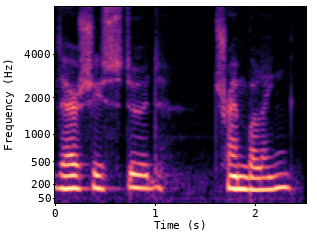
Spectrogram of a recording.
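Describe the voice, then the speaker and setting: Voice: mid-range voice, level tone. Reader playing a dazed, brooding ruined man. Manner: slow, brooding, louder than narration. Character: dazed, drowsy dissipated man.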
